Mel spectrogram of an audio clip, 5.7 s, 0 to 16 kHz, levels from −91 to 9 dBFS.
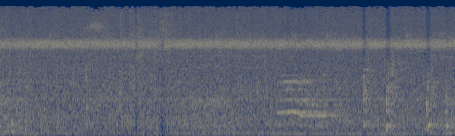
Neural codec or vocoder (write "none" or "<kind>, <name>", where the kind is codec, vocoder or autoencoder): none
